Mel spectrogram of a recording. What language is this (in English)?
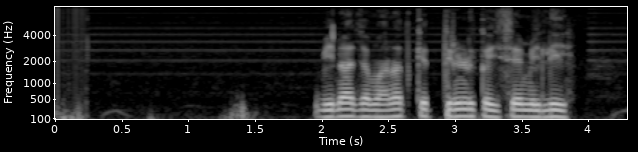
Bhojpuri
